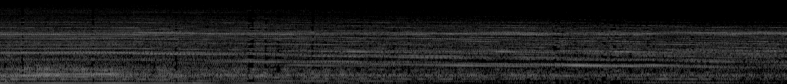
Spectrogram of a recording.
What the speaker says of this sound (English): That's a pretty good rough grind.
